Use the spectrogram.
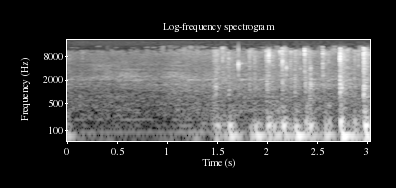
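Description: Rapid typing on a computer keyboard begins after a quiet second and a half, a close, steady clatter of keystrokes with a few louder taps, no voice.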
